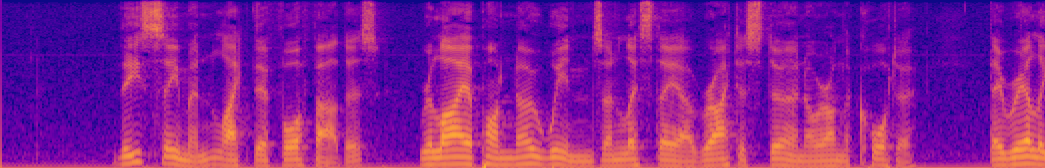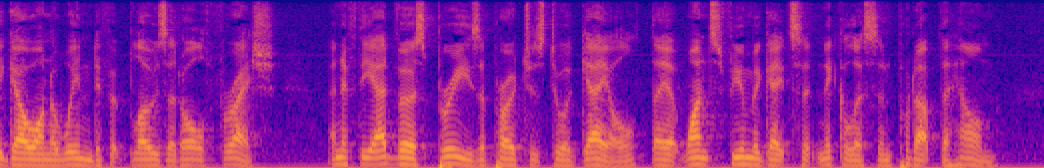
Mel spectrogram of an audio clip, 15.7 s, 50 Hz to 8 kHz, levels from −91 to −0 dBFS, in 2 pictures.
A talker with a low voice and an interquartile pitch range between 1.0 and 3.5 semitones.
Yes: low, 105 Hz; average, 3.0 semitones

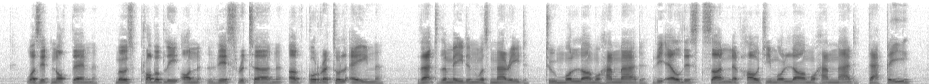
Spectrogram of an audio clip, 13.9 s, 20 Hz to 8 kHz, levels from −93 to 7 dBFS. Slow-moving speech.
Yes: slow, 120 wpm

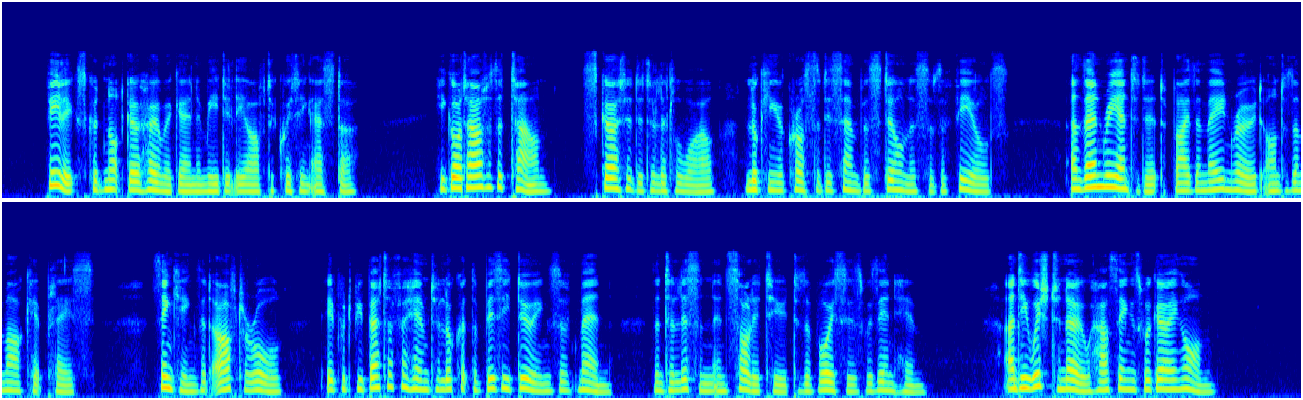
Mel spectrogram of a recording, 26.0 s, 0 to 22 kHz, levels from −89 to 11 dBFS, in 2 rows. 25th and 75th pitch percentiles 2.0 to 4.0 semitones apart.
No: average, 4.8 semitones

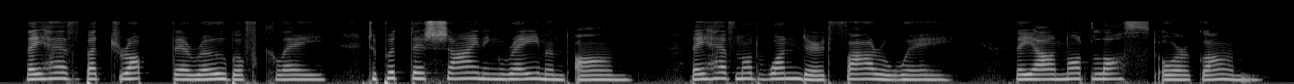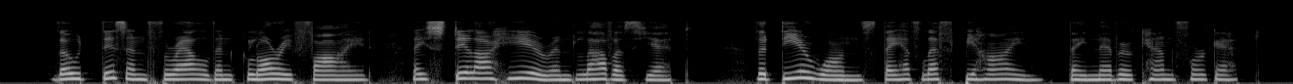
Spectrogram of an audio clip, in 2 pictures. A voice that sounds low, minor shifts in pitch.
No: high, 230 Hz; narrow, 2.3 semitones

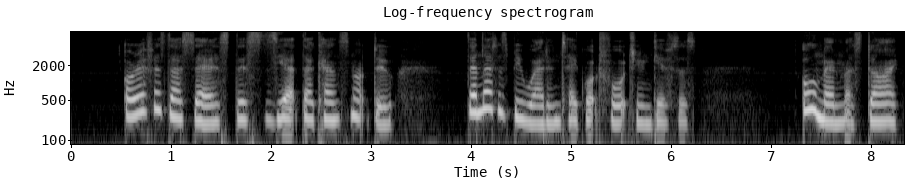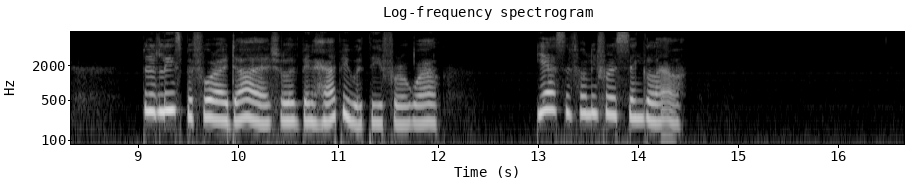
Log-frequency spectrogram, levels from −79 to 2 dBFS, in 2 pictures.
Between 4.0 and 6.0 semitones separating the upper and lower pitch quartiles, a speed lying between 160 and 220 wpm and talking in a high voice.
Yes: average, 5.0 semitones; average, 180 wpm; high, 230 Hz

